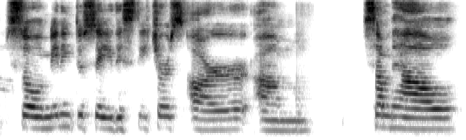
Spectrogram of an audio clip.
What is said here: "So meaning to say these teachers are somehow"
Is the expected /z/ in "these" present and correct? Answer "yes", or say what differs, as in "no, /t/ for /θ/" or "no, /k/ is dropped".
no, /s/ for /z/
